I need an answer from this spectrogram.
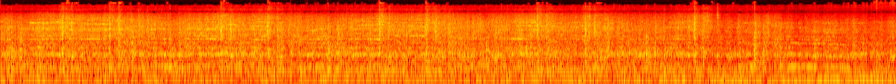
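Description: Freight train of autorack cars rolling past close by: a steady rumble of steel wheels on rail, with repeated clickety-clack over the rail joints and short high-pitched squeals from the wheels.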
